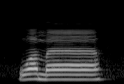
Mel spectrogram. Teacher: وما، میم زبر الف ما، الف مدہ ہے، الف حرکت سے حالی، ما قبل زبر ایک الف کے برابر لمبا کیا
